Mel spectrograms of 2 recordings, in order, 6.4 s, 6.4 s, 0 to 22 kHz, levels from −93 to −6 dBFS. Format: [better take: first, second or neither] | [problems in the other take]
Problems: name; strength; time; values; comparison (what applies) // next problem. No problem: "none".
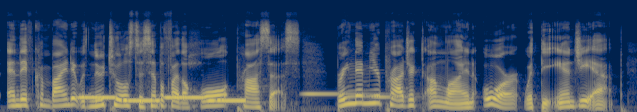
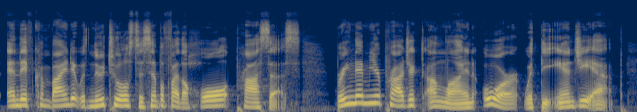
second | siren; loud; from 1 to 2.5 s; peak 1 dB above the speech // doorbell; noticeable; from 3 to 4 s; peak 8 dB below the speech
